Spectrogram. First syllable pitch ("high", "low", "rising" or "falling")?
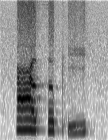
falling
